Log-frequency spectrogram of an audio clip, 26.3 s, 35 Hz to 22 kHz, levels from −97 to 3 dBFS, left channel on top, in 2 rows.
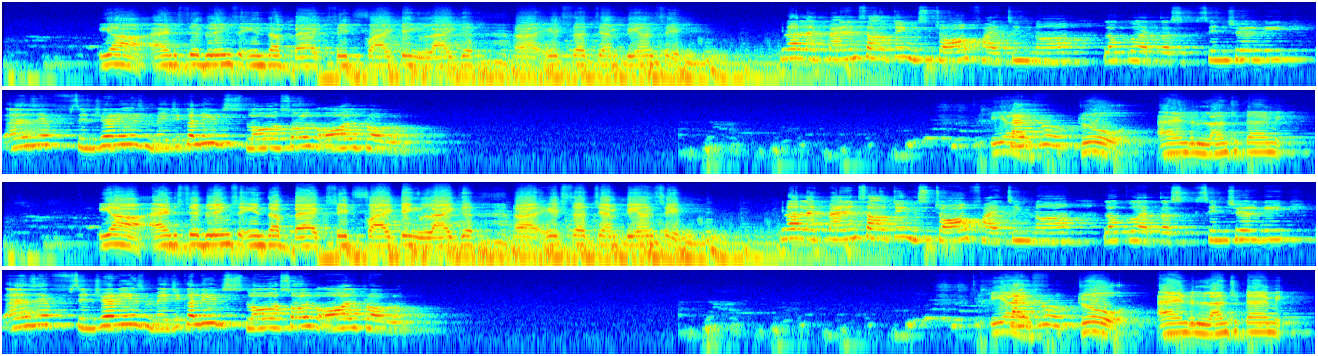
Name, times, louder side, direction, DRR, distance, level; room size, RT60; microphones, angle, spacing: voice 1, 1.0-7.9 20.2-20.3 22.2-23.4 23.9-24.4 24.7-25.9, right 3 dB, 80° right, 0.9 m, -24 dB
voice 2, 7.8-17.2 22.6-22.7 23.2-23.8, right 2 dB, 35° right, 3.3 m, -24 dB
24.5 x 19.0 x 8.1 m
head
